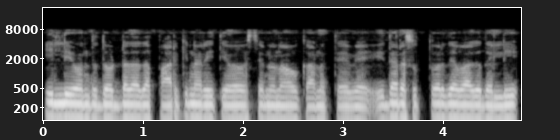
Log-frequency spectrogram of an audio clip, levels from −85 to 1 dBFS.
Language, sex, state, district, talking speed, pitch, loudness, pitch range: Kannada, male, Karnataka, Koppal, 140 wpm, 115 Hz, -15 LUFS, 110-115 Hz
